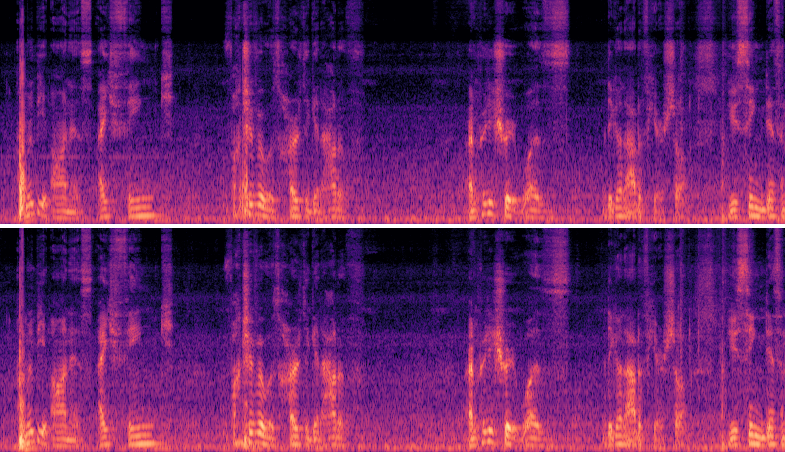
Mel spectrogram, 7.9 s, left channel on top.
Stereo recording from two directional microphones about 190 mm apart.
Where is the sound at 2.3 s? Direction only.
20° left (ahead or behind).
